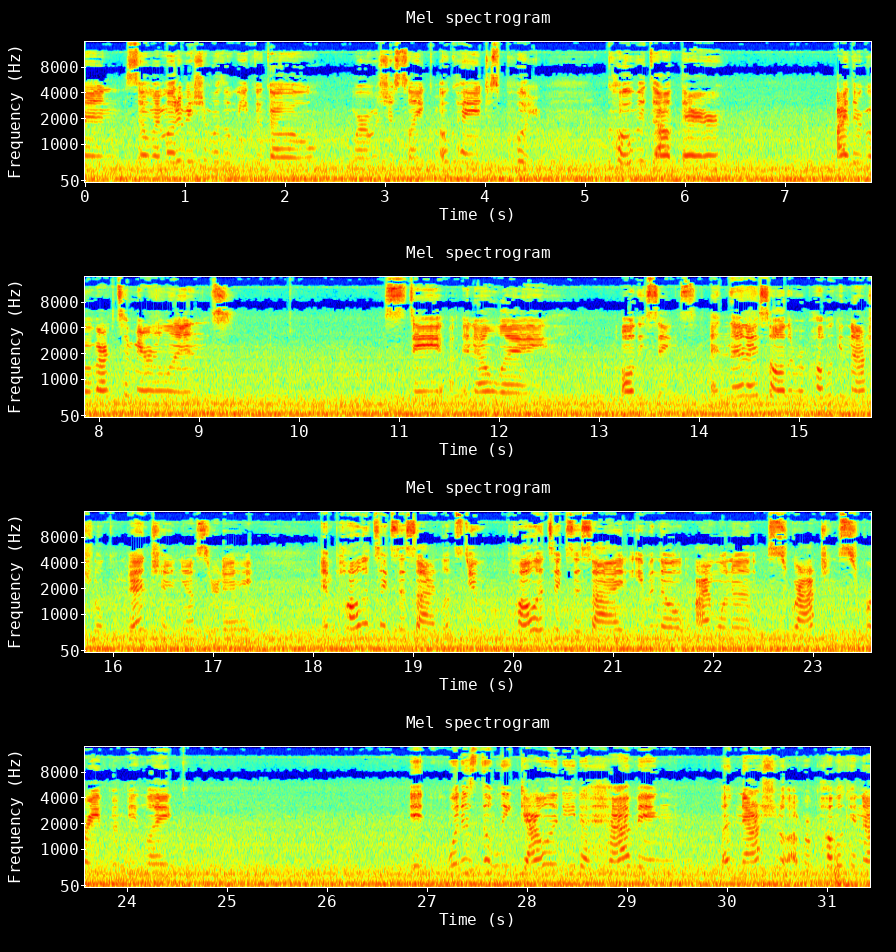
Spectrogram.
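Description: Steady road and engine rumble inside the cabin of a moving Hyundai car, with a person's voice over it throughout.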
